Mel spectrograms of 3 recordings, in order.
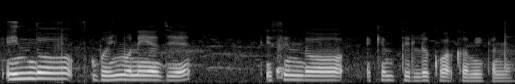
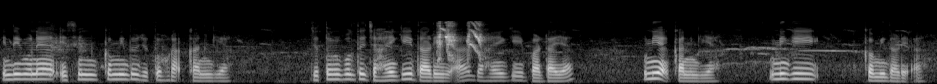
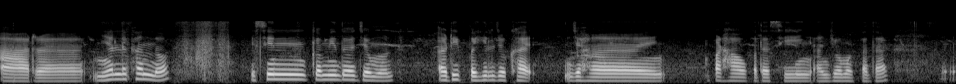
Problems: background sounds at intervals, continuous background conversations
